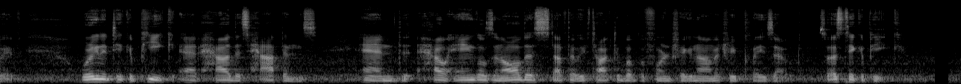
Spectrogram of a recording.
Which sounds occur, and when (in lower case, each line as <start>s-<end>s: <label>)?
0.0s-0.1s: male speech
0.0s-9.4s: mechanisms
0.2s-0.7s: breathing
0.8s-3.2s: male speech
3.2s-3.5s: breathing
3.5s-9.0s: male speech
9.5s-9.6s: mechanisms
